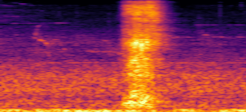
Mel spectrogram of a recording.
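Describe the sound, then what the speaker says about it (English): A single short sneeze bursts out sharply, close and fairly loud, over a quiet low background hum. "I feel like I gotta sneeze"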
